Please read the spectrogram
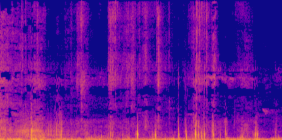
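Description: Footsteps on dry ground, with irregular sharp crackles and snaps of dry vegetation underfoot, over a low rumble on the phone's microphone.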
